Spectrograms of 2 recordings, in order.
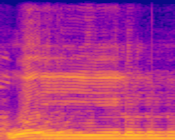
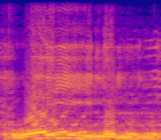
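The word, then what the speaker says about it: ويل: Tidak boleh lebih dari satu kali sentuhan. Contoh yang salah, wailul, itu sudah salah. Yang benar gimana? Satu kali sentuhan, lunak saja dia. Wailul, wailul, wailul.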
